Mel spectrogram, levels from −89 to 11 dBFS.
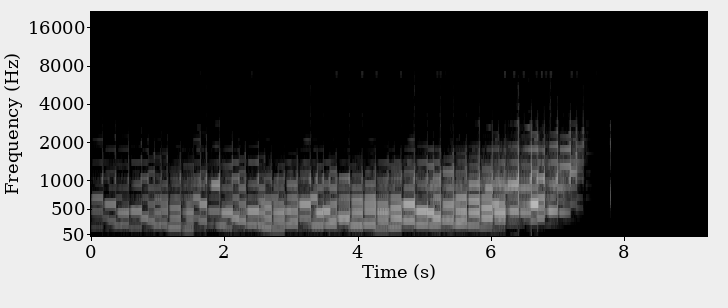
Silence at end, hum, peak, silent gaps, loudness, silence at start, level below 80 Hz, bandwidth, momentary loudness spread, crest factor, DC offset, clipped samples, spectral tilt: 1.85 s; none; -12 dBFS; none; -31 LUFS; 0 s; -88 dBFS; 7.2 kHz; 19 LU; 20 dB; under 0.1%; under 0.1%; -9 dB/octave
